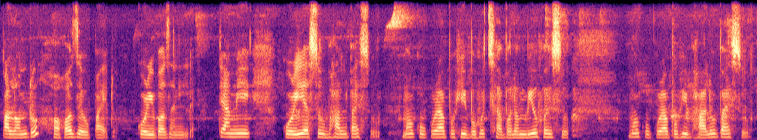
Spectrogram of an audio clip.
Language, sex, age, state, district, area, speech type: Assamese, female, 18-30, Assam, Sivasagar, rural, spontaneous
